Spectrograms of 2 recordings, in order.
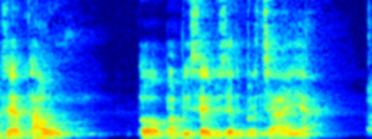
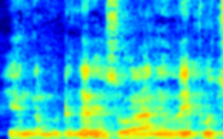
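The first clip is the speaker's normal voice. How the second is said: ordinary delivery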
